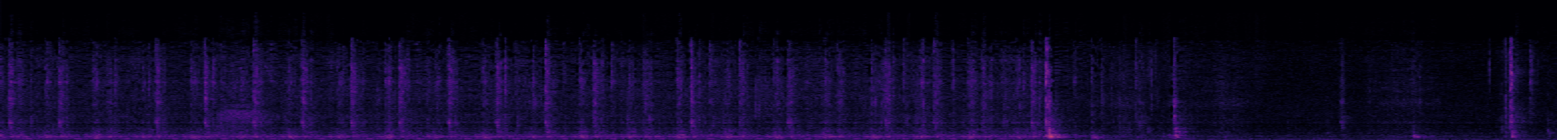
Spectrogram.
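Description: Bernina sewing machine running a zigzag stitch over two straight rows of stitching, a steady, rapid mechanical ticking hum that stops partway, followed by a few isolated clicks and taps.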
